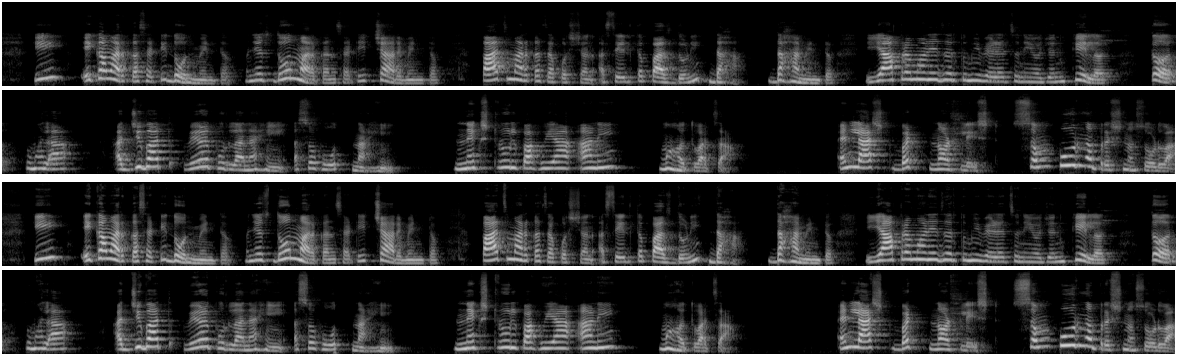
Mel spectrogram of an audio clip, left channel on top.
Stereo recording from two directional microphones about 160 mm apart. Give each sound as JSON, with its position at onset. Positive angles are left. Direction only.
{"t": 0.0, "sound": "a woman's voice", "side_deg": -45}
{"t": 20.1, "sound": "speech", "side_deg": -20}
